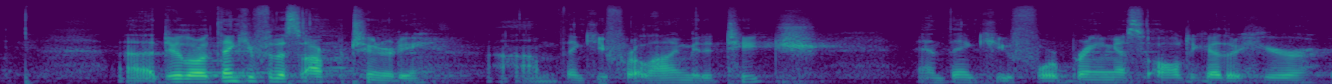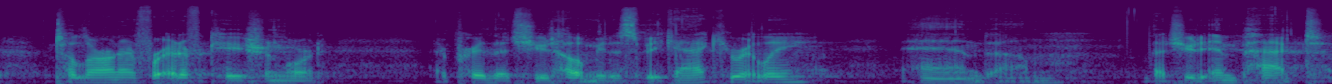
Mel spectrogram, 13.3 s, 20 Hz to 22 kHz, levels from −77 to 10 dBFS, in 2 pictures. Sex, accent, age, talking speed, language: male, American, 30-49, 205 wpm, English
